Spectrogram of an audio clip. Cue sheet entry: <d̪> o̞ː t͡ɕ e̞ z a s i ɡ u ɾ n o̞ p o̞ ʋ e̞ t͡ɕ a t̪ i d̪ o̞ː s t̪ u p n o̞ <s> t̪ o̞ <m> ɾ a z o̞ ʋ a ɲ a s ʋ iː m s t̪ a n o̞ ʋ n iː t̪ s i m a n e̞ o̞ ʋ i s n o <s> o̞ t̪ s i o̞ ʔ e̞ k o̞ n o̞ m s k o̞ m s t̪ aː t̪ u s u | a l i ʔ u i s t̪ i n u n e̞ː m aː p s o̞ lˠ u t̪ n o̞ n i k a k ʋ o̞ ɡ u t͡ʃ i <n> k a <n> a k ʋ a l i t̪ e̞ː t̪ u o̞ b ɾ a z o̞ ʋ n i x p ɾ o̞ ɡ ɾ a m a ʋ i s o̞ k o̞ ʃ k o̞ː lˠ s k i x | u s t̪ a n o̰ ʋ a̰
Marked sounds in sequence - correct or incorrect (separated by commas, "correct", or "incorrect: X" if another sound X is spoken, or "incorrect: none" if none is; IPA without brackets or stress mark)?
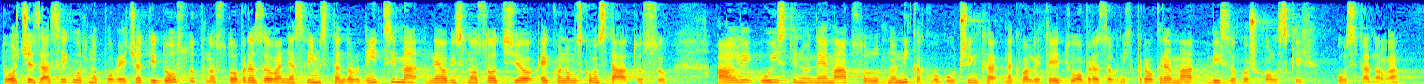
incorrect: t̪, correct, incorrect: b, correct, incorrect: ŋ, correct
